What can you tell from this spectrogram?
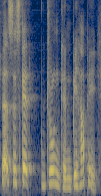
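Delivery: mock the friend who just wants a drink; squeaky, tipsy let's-party voice; carefree party-goer. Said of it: "And you're like".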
